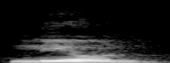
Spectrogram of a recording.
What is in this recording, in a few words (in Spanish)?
"lion", Silabas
